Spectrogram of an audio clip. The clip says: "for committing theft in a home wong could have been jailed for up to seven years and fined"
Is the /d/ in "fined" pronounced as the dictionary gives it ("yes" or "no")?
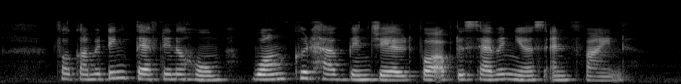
yes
